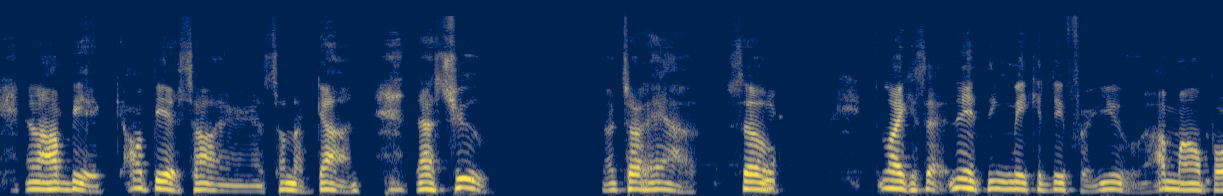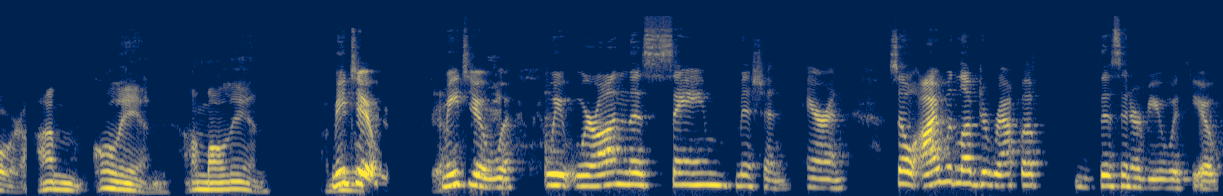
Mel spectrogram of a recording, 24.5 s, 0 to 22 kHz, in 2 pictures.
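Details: Male stroke survivor with aphasia and dysarthria after a brain aneurysm then massive stroke about 10 years earlier, initially totally unintelligible; he says a clinician identified ataxic dysarthria; ataxic dysarthria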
